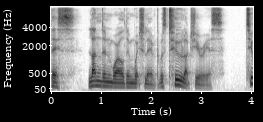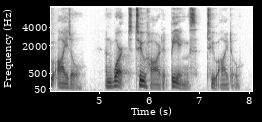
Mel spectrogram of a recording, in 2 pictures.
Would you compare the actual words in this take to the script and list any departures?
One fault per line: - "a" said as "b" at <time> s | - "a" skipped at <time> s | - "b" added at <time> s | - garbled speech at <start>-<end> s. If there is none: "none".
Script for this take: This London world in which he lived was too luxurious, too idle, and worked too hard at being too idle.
- "he" skipped at 1.9 s
- "being" said as "beings" at 6.4 s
